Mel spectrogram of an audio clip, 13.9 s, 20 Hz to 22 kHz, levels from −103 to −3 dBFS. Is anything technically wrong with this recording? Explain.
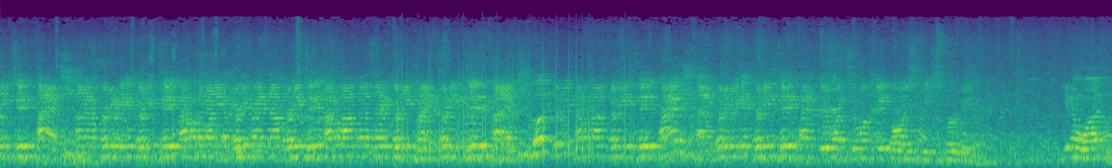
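Yes. From 4.97 to 7.92 s a train of clicks runs over the sound, about thirty of them at roughly 8.5 per second with uneven spacing. Something is likely injecting short pulses into the signal path, perhaps interference from nearby equipment or a faulty connection or power supply. Each pulse lands about 15 dB above the surrounding audio and has much the same shape, so the result is an irregular ticking or popping laid on top that carries on through the quieter gaps too.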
